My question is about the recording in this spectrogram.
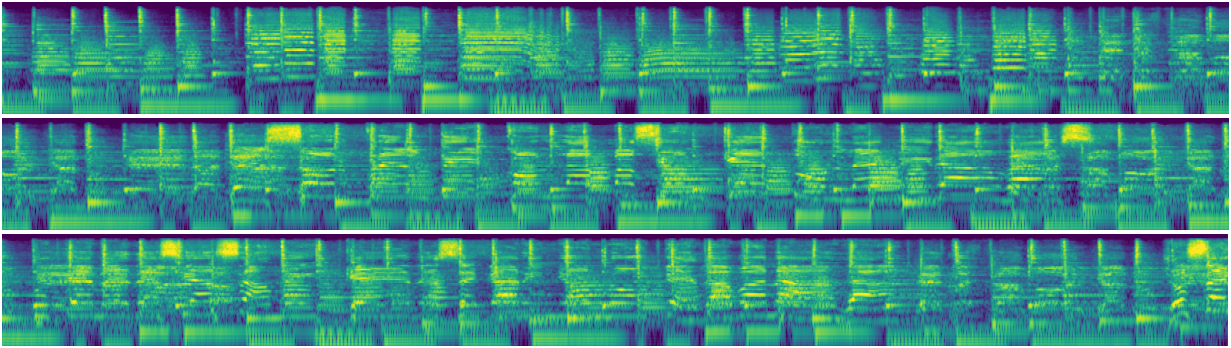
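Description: Salsa romántica recording: a full salsa band playing, with a steady, rhythmic bass line under it.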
